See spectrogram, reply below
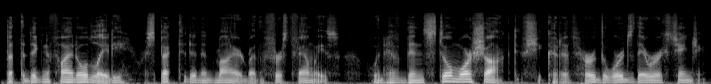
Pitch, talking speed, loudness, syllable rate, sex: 90 Hz, 235 wpm, -20 LUFS, 6.2 syllables/s, male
